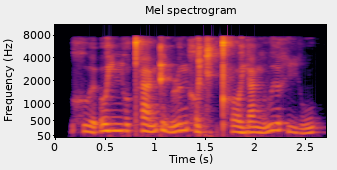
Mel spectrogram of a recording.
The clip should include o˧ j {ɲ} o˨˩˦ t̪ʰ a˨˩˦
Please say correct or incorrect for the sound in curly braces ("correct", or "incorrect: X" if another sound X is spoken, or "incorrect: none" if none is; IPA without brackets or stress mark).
correct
